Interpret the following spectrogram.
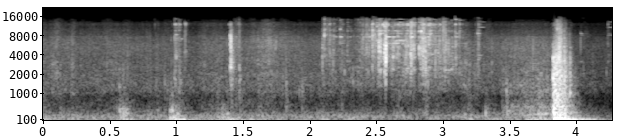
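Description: Gear being handled in the open rear load area of an SUV: a few light clicks, then a jangling metallic rattle like keys or buckles, and a heavy thump near the end.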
